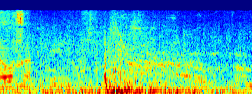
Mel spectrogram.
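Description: A heavy blast booms once.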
